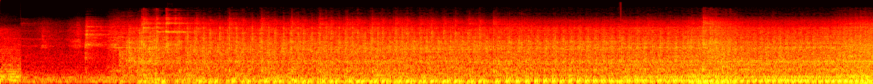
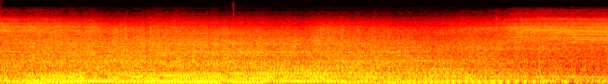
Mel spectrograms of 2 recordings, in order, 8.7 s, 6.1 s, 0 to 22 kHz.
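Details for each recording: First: 18 hp go-kart engine, throttle return spring refitted: catches about a second in, then steady, even putter around four beats a second, no misses; returns to idle fine, stops on its own, healthy idle. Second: 18 hp go-kart engine after replacing a spring with heavy wire: loud, steady high-rev drone that never drops to idle because the throttle return spring popped off, possibly not fitted securely; spring to be refitted and pinched.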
